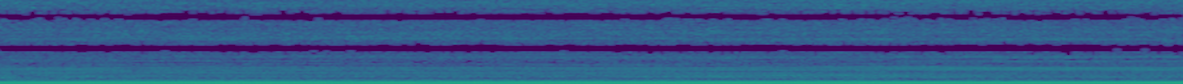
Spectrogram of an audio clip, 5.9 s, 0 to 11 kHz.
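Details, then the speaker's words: Craftsman 919.165200 5hp oil-free air compressor after capacitor replacement and 220v wiring corrected: steady deep electric hum with buzz, no rattles or stalling; cycled about six times, not getting hot, pressure switch cutting off just over 100 psi; normal motor run. "okay well just finished draining the tank it cycled on and off about a half dozen times didn't seem to really be getting hot and the switch was kicking it off just just over 100 psi regularly"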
